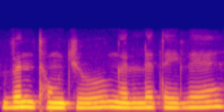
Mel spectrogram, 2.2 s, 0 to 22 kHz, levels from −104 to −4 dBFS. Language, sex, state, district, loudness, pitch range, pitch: Wancho, female, Arunachal Pradesh, Longding, -14 LUFS, 170-185 Hz, 180 Hz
